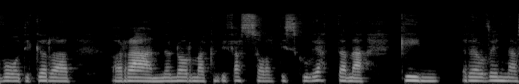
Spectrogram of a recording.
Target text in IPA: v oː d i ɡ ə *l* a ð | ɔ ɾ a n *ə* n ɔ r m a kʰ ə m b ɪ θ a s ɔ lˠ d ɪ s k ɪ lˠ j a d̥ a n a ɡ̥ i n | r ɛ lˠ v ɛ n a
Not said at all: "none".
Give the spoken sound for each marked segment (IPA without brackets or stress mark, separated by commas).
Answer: ɾ, ə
